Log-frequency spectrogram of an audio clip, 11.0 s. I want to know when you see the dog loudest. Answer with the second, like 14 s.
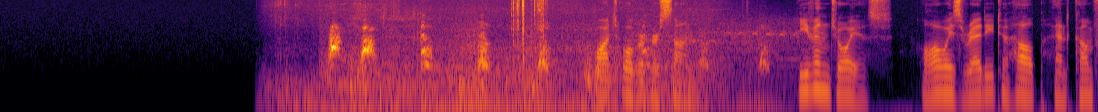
3 s.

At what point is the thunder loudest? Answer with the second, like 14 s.
5 s.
